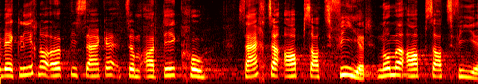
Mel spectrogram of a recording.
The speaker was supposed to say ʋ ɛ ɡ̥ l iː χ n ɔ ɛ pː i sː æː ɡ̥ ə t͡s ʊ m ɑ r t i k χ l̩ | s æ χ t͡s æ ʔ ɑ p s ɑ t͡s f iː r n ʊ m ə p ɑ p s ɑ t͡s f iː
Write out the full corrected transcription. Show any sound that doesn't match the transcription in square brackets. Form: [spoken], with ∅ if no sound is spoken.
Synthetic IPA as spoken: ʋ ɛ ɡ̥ l iː χ n ɔ [œ] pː i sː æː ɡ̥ ə t͡s ʊ m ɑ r t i k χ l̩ | s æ χ t͡s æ ʔ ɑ p s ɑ t͡s f iː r n ʊ m ə [ʔ] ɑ p s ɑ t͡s f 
